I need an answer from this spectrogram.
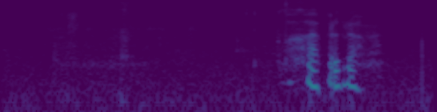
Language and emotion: Russian, neutral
